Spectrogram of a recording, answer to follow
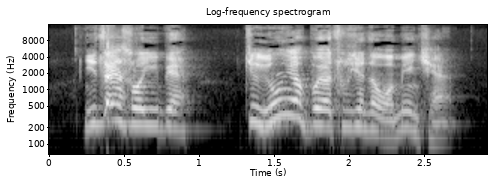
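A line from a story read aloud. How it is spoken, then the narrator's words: Angry. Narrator (Chinese): 林月如怒道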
